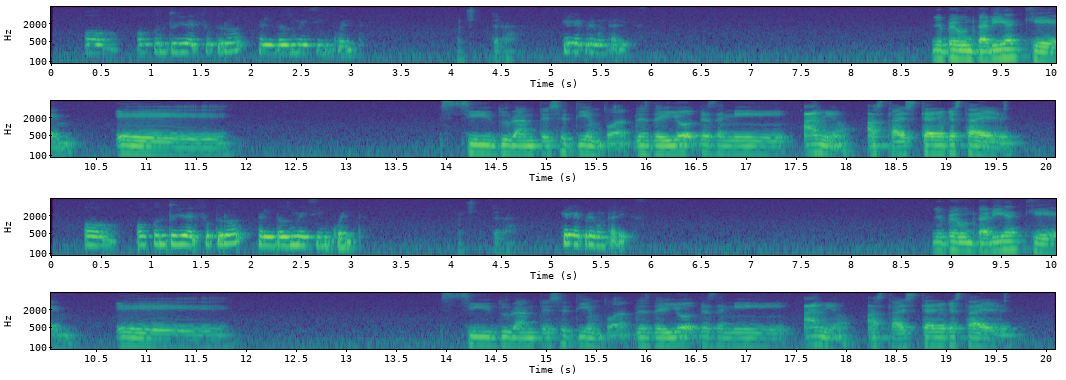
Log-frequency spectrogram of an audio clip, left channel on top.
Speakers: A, on the right (about 75°); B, on the left (about 30°).
A: o, o con tu yo del futuro del dos mil cincuenta
B: Ostras.
A: ¿Qué le preguntarías?
B: Le preguntaría que eh, si durante ese tiempo, ah, desde yo, desde mi año hasta este año que está él,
